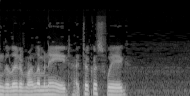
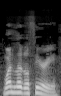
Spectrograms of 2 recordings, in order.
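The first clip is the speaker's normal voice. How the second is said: lightly purred plea, pitched higher; purred coaxing; 6 semitones higher, 4 dB louder than usual. A narrator's reading. She wheedles for one theory, lightly purring. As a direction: coax with a higher, playful lilt. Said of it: "she purred".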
